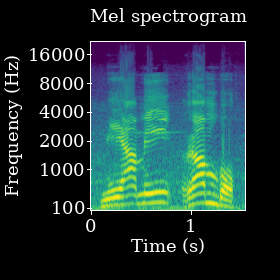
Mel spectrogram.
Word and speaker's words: Nyamirambo: I've been dropped off at Nyamirambo. That's how you pronounce it. Nyami plus Rambo. It also said it's the more vibrant area of Kigali. That I can see. Yes. The best, huh? Yeah. And Nyamirambo.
